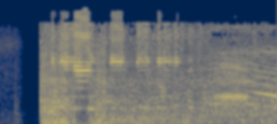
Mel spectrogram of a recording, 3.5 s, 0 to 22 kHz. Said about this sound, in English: It's around 8 p.m. at the Nyabugogo National Bus Station.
